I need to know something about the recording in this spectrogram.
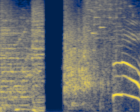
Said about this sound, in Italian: No, il mio smartphone in frantumi.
